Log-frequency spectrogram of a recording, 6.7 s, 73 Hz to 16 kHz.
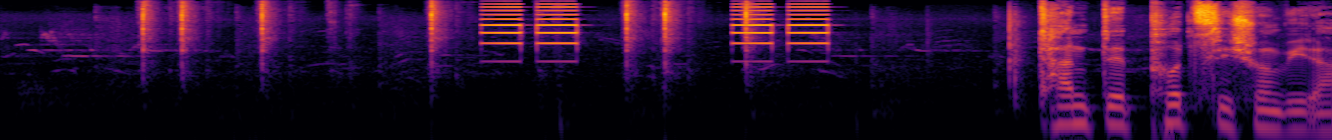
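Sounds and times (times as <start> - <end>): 
mobile phone message notification tone: 2.4 - 2.9, 3.7 - 4.2
speech: 5.3 - 6.6.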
